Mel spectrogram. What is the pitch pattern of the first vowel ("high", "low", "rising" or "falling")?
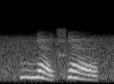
falling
